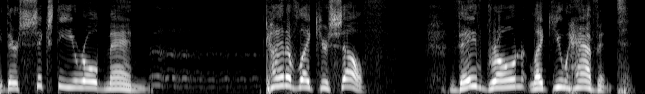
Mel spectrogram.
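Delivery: slow, loud, mocking jab; taunting. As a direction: rub it in slowly. Taunting the guy slowly.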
